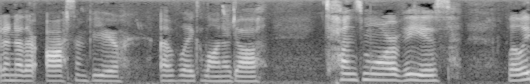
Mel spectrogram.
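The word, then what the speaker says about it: Lonidaw: How do you say the name of the lake? Lanida. Okay, Lake Lanida. So I was totally saying Lanada or something.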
